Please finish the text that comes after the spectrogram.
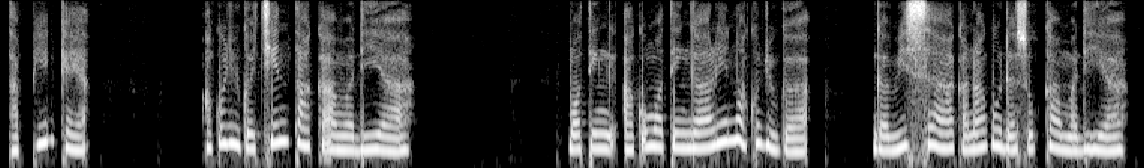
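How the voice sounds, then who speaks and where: A young woman recounting a personal story in casual conversation, pausing often and hedging with fillers. Her voice sits a little high. Its tone is deeply mellow and warm. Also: no echo. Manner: chatty, hesitant with many fillers. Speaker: interview guest.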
